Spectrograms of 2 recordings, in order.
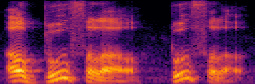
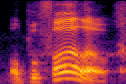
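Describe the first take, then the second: First: "buffalo" with an oo in the first syllable; Mexican friend's pronunciation. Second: "buffalo" stressed on a long middle AH, rhyming with Ruffalo; Mexican friend's pronunciation. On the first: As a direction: say "buffalo" as BOO-fa-lo. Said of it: "the way my Mexican friend says". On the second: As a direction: say "buffalo" as boo-FAH-lo. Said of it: "like Mark Ruffalo". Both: Retold or imitated.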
